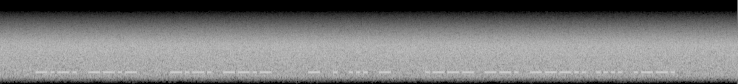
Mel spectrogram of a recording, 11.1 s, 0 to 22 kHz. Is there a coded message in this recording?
Yes: Morse code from 0.5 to 10.2 s, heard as a keyed tone, hand-sent with a paddle, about 22 wpm, 460 Hz, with heavy radio static. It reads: CQ CQ TEST JG8HP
